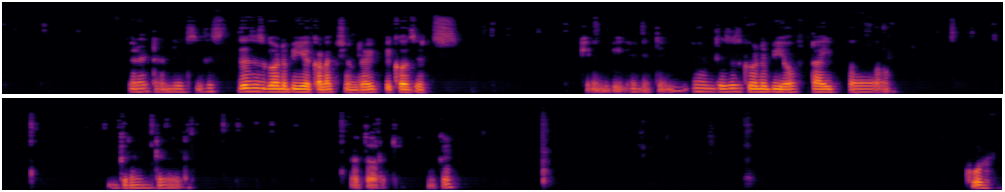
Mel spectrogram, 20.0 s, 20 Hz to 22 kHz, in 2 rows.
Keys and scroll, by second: 10.4 Return.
